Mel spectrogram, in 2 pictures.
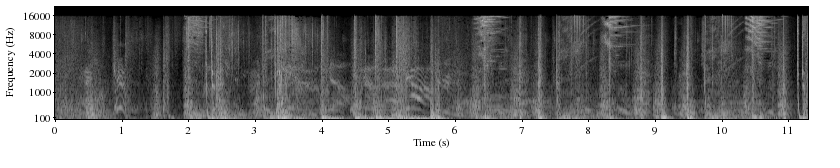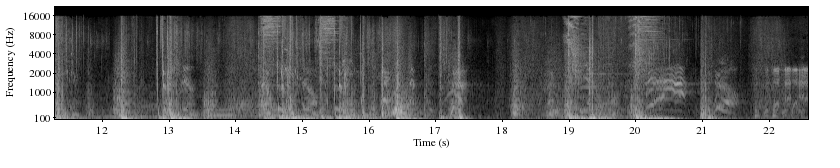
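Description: Fighters in a video game punch and kick with heavy thuds and slashes.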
